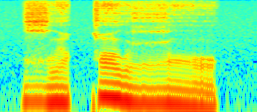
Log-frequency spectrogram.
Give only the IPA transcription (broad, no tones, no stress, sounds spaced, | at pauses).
ʁʷ e q o ʕ ɒ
